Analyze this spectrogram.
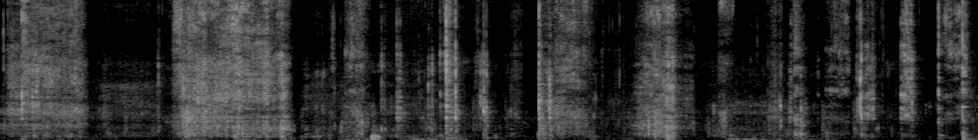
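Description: Close-miked eating of masala Maggi instant noodles: irregular slurps and chewing, with short clicks from forks against the plates.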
